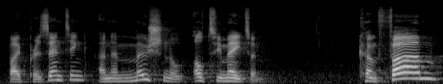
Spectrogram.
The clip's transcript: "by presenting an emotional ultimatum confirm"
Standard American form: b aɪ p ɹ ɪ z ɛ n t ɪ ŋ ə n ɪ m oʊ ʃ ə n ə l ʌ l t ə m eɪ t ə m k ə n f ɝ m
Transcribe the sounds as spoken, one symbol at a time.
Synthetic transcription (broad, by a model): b aɪ p ɹ ɪ z ɛ n t ɪ ŋ ə n ɪ m oʊ ʃ ə n ə l ʌ l t ə m eɪ t ə m k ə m f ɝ m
